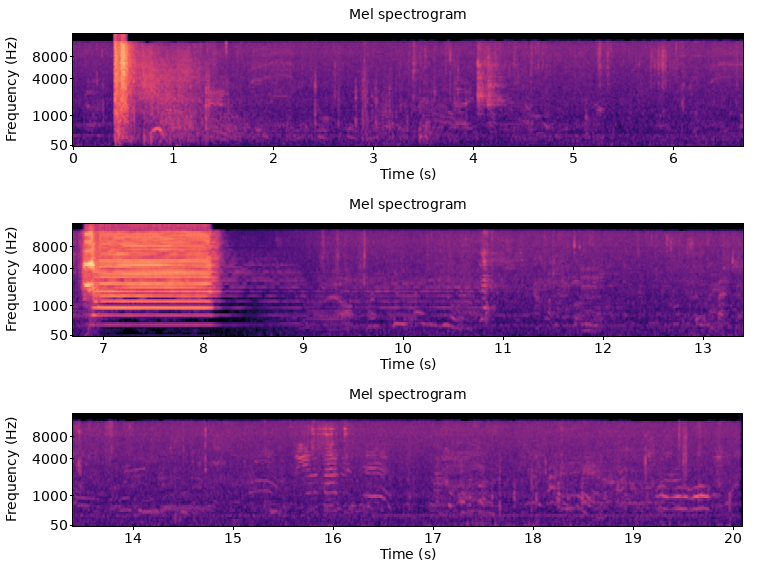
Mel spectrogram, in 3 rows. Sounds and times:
Boat, Water vehicle: 0:00.0 - 0:20.0
Air horn, truck horn: 0:06.8 - 0:11.2.

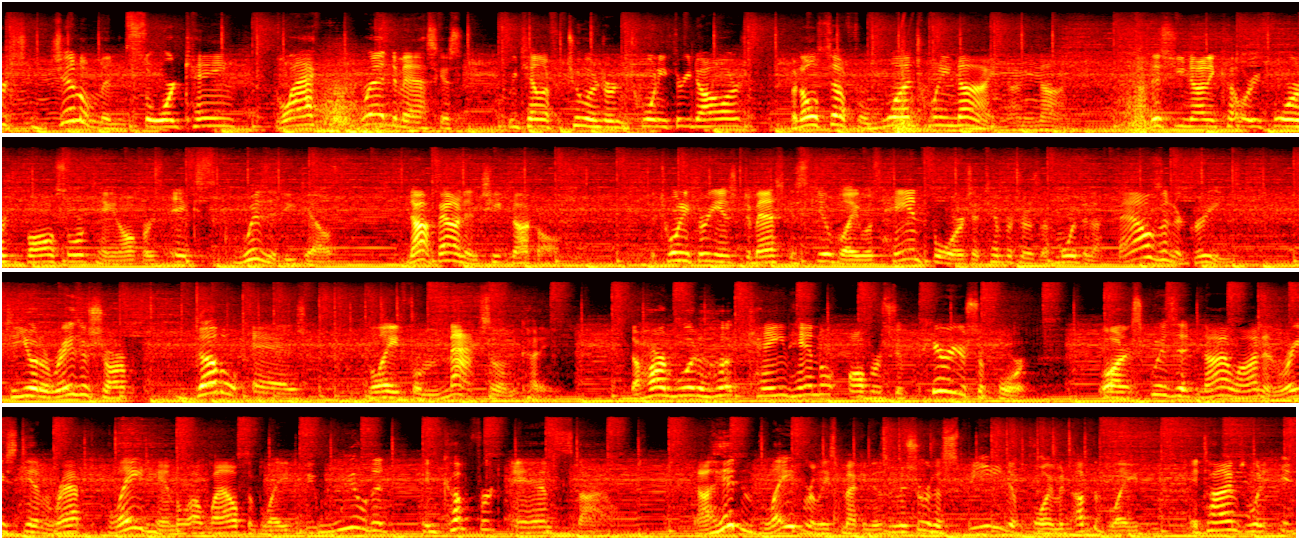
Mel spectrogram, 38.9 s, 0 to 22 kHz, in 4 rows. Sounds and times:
Speech: 0:00.0 - 0:14.0, 0:14.6 - 0:38.8
Music: 0:00.0 - 0:38.8.

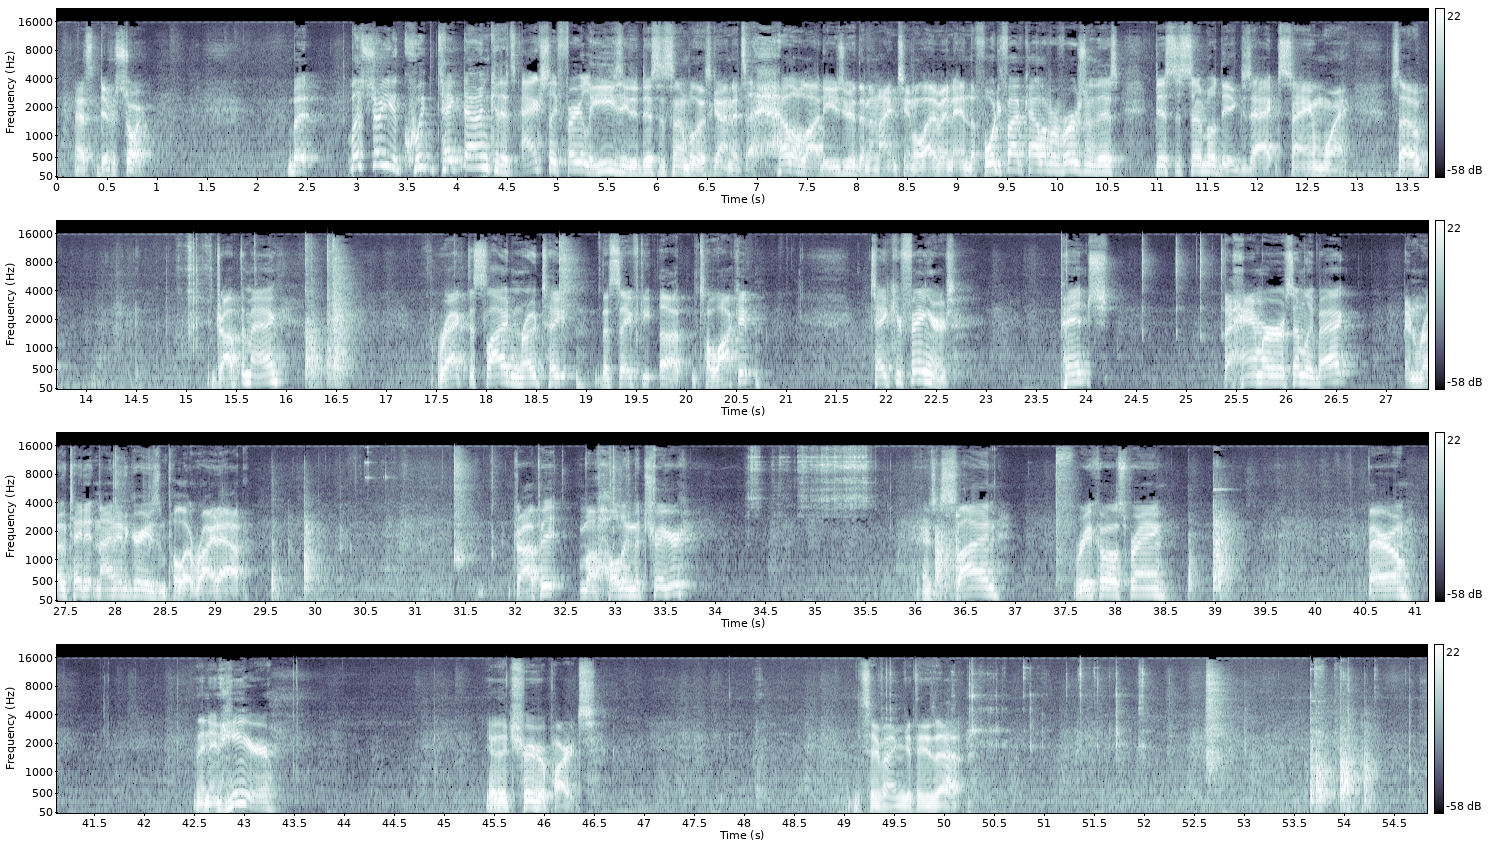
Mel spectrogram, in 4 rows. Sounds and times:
Speech: 0:00.2 - 0:01.0, 0:02.3 - 0:13.8, 0:15.2 - 0:16.1, 0:17.5 - 0:20.8, 0:21.8 - 0:22.9, 0:23.7 - 0:24.3, 0:25.4 - 0:29.4, 0:32.0 - 0:33.9, 0:36.0 - 0:38.6, 0:40.5 - 0:41.1, 0:42.5 - 0:43.4, 0:45.4 - 0:46.7, 0:49.0 - 0:50.3.

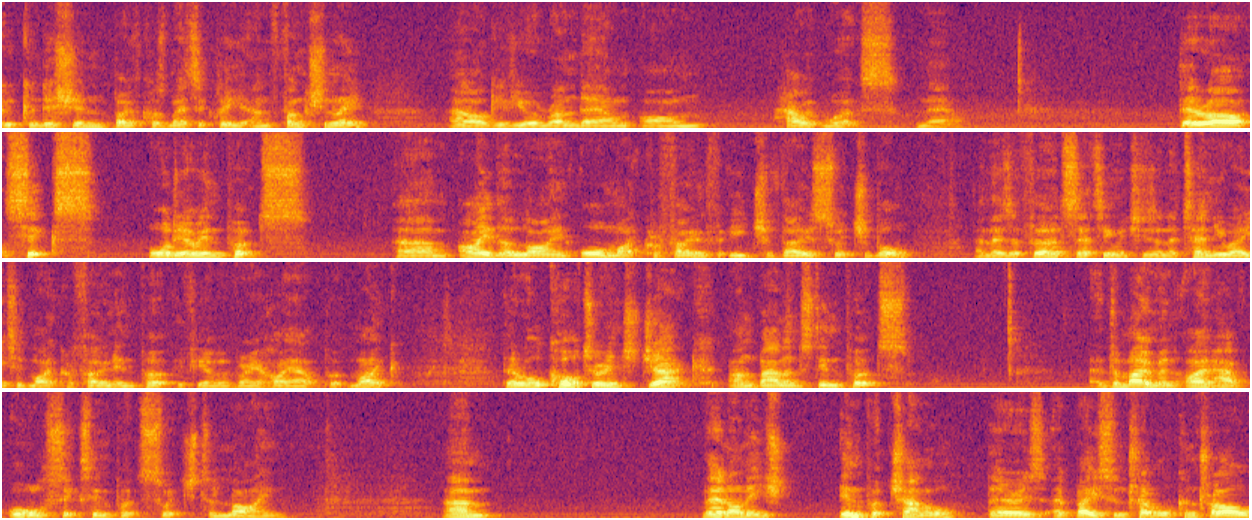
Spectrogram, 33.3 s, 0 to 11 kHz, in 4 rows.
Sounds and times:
Speech: 0:00.0 - 0:06.4, 0:07.9 - 0:10.4, 0:11.0 - 0:19.3, 0:20.0 - 0:22.8, 0:23.9 - 0:26.9, 0:27.9 - 0:28.3, 0:29.6 - 0:33.2.

